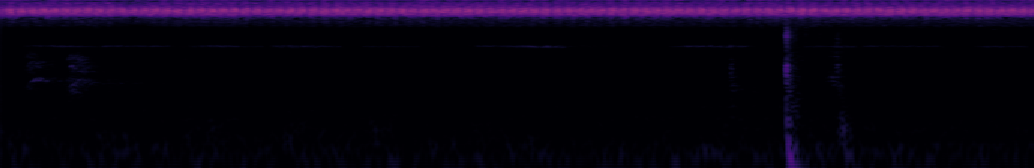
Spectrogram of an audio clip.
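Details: Grasshoppers (Caelifera) in the evening in a nature area of Hungary, Central Europe: an unbroken high, shrill hiss runs throughout, with a lower buzzing trill in stretches of about a second, plus brief chirps at the start and sharp clicks near the end.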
